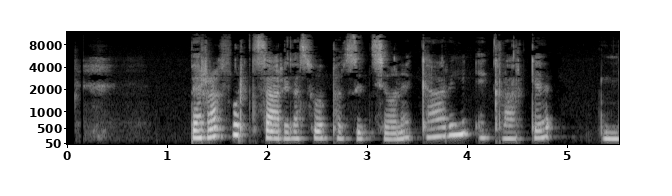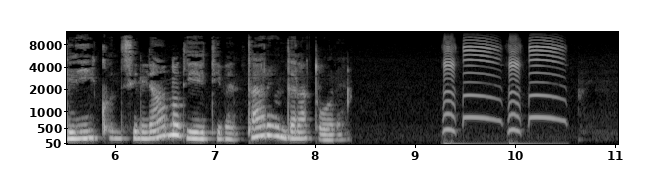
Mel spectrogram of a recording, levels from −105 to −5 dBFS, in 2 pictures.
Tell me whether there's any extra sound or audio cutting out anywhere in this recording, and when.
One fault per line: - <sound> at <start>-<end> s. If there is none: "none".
- squeak at 9.3-10.6 s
